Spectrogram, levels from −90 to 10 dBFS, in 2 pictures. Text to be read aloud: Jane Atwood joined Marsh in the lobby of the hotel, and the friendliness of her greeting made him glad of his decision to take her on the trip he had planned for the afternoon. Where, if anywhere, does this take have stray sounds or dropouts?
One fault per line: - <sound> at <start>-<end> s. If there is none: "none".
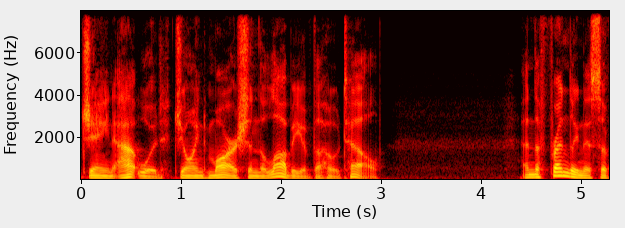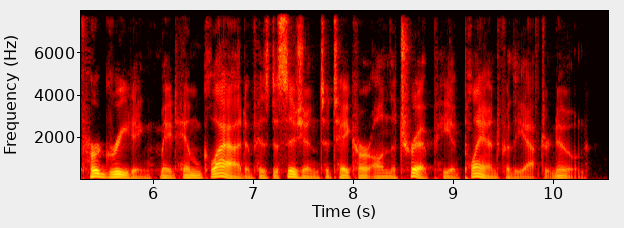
none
